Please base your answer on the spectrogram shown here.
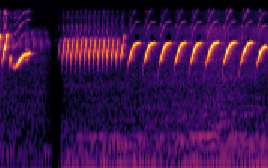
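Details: Spanish Timbrado canary singing: a brief slurred whistle, then a fast metallic trill, then a series of repeated rising-falling swooped notes about four per second, clear and high.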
